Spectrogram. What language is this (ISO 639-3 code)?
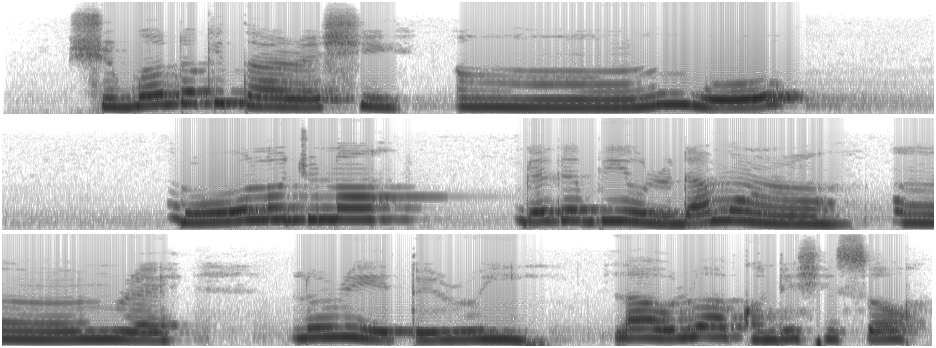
yor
